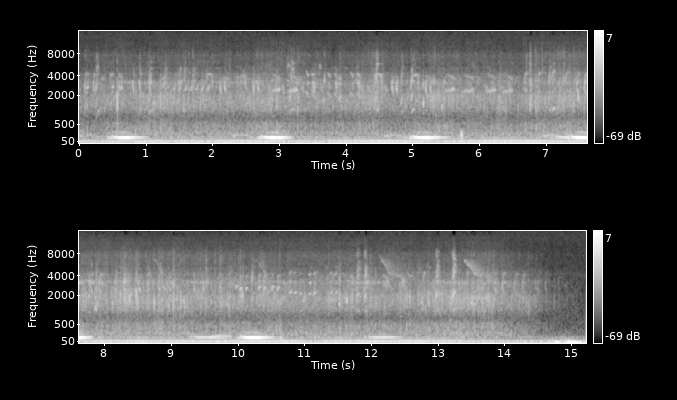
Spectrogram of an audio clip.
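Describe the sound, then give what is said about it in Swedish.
A deep, booming bird call repeats close by, a very muffled and powerful sound heard through the night, about six low thuds spaced a couple of seconds apart, over a steady backdrop of other birds and insects. “Det är ett mycket dovt och kraftigt ljud på nära håll.”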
